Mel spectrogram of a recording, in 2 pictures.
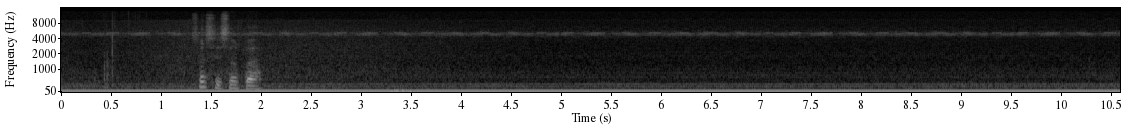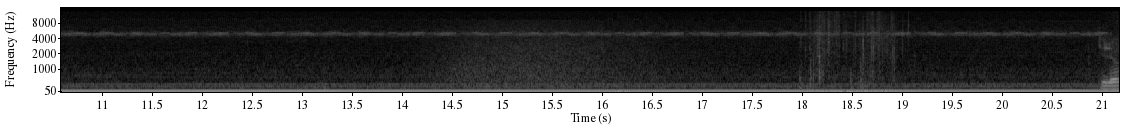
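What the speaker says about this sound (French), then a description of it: "On entend les grillons ou les cigales." Crickets or cicadas in the video game Oblivion near a guard tower at dawn, a thin continuous high chirping drone running steadily throughout, with a few brief voice remarks and small interface clicks over it.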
